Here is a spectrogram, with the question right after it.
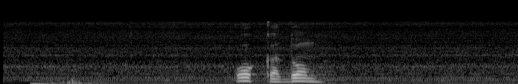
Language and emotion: Russian, neutral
